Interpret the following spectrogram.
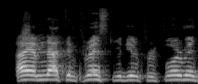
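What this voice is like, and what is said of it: Put-on French Canadian accent. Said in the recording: “my Canadian French Canadian accent.”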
